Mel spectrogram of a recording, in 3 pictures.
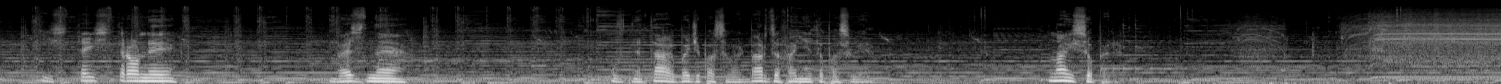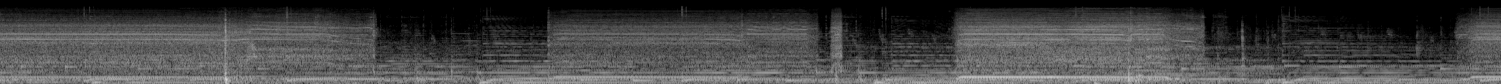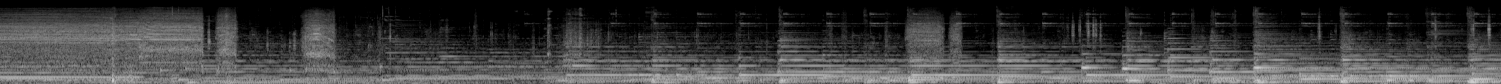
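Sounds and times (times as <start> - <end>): cordless drill boring through metal: 12.2 - 18.9, 20.4 - 23.6, 24.6 - 27.2, 29.6 - 33.5, 39.1 - 39.7.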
